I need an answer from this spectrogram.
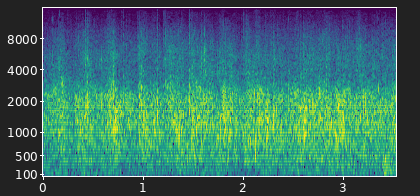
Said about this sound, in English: Let's give our production team members a big round of applause,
